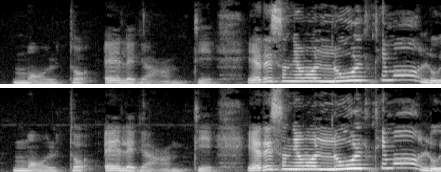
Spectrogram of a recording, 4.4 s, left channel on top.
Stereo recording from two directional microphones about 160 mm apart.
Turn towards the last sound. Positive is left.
turn(degrees=-15)  # may be behind; listen again after turning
